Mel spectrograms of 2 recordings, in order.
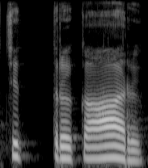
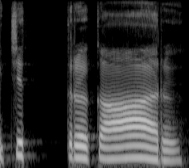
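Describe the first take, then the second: First: चित्रकार slowly with त and र heard; slow demonstration. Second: चित्रकार very slow, त्र split clearly; syllable by syllable चित्रकार; slow demonstration. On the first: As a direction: model चित्रकार deliberately. (चित्रकार धीमे, त और र अलग) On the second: (चित्रकार बहुत धीमे, त्र साफ़) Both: Shown as a demonstration. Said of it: "बोल कर देखते हैं".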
